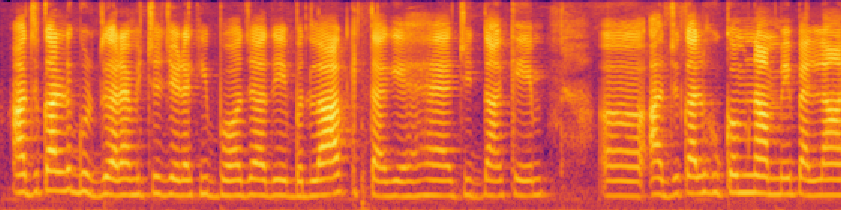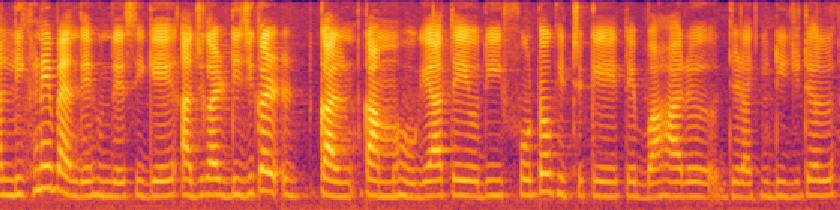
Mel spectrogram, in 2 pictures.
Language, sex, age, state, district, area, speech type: Punjabi, female, 18-30, Punjab, Mohali, rural, spontaneous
